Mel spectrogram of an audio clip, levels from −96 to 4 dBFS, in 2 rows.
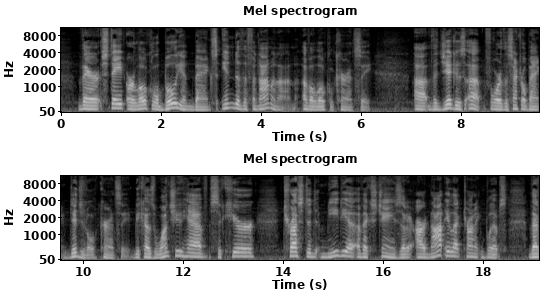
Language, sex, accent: English, male, American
